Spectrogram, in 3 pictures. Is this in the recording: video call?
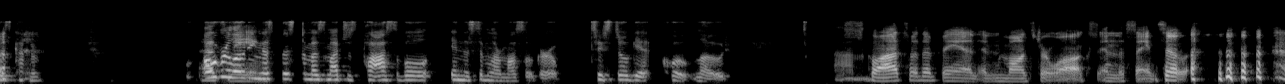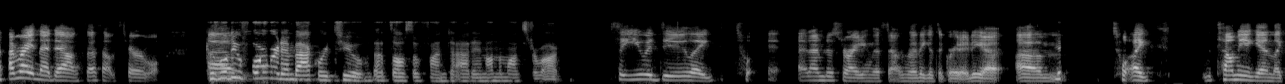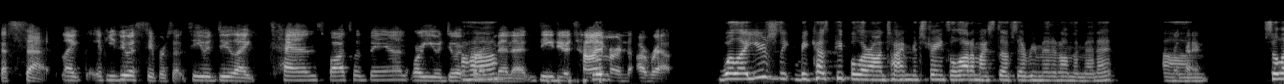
yes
